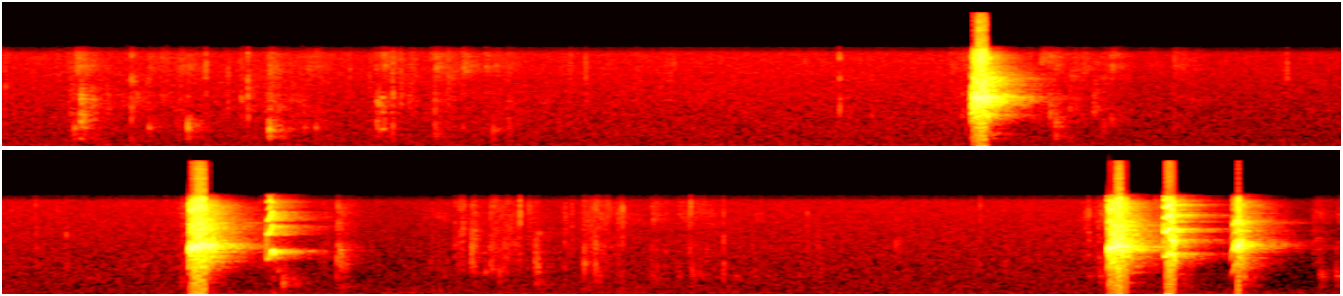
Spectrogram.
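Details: Sparky, a pet chihuahua trained in tricks, indoors where he watches a light and red spot and wants to push the button; sharp, high barks ring out singly, then in a pair, then a rapid burst of three, with soft tapping between.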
